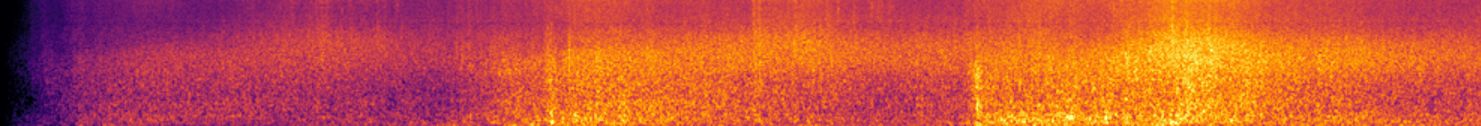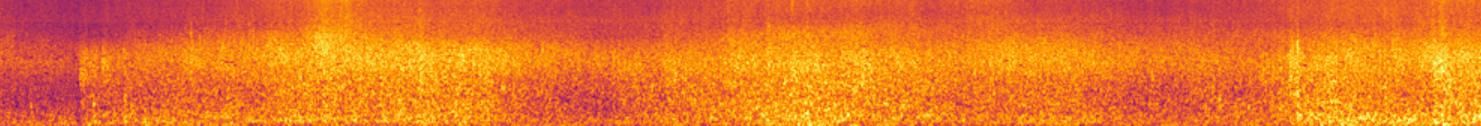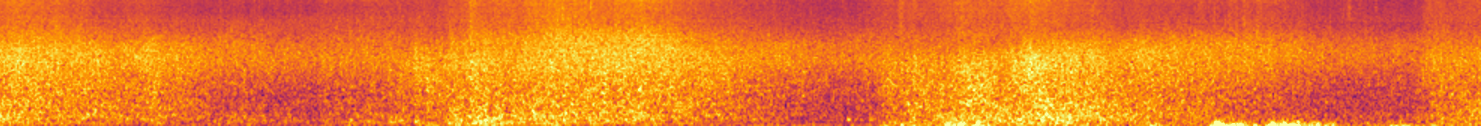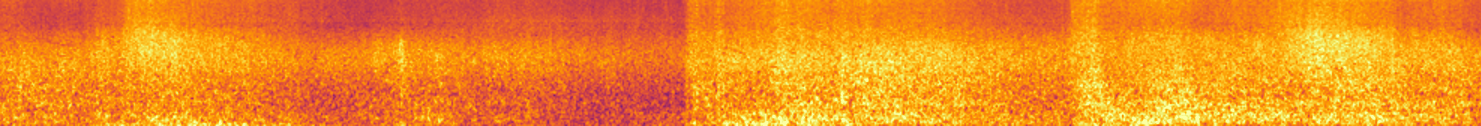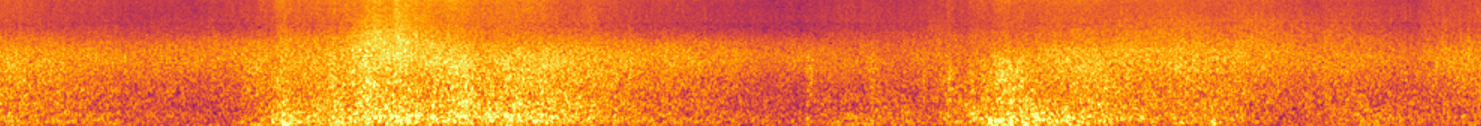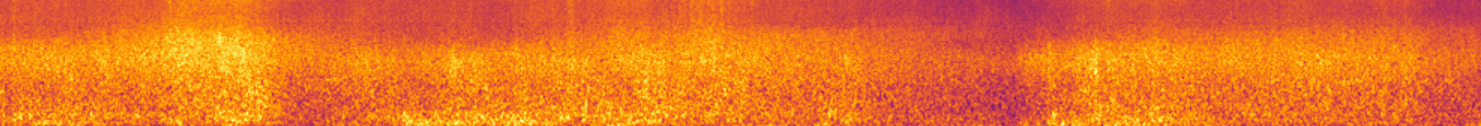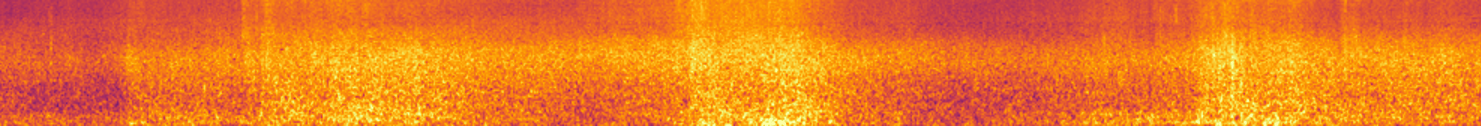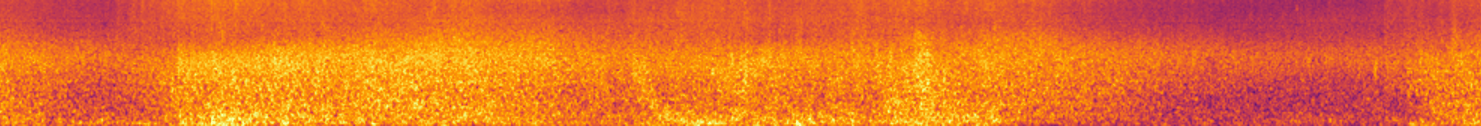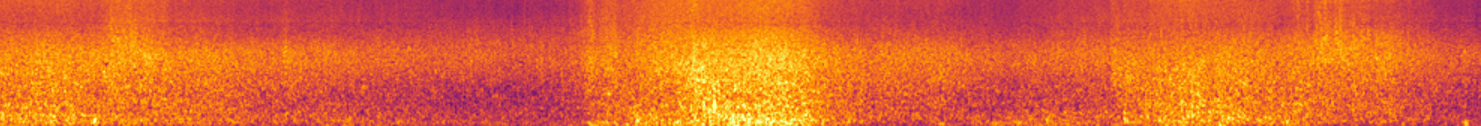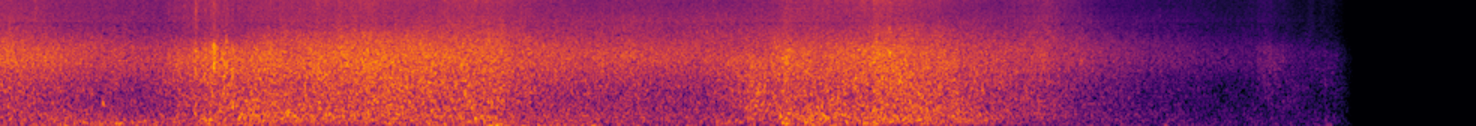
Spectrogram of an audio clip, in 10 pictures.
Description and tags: Recording of the rough Baltic Sea, taken in the evening in Rowy, Poland.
